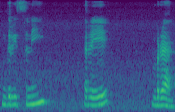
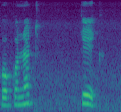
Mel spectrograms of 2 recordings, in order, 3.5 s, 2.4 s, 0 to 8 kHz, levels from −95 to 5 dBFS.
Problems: background sounds at intervals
